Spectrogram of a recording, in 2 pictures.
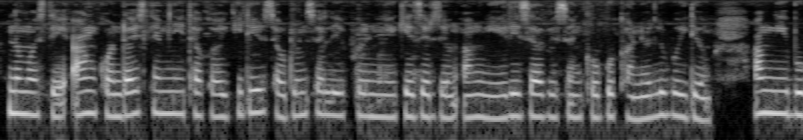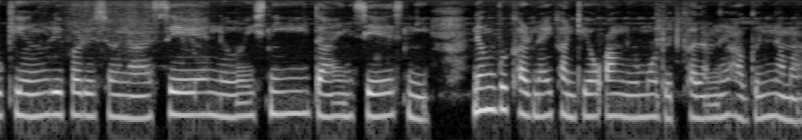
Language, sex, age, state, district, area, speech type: Bodo, female, 18-30, Assam, Kokrajhar, rural, read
